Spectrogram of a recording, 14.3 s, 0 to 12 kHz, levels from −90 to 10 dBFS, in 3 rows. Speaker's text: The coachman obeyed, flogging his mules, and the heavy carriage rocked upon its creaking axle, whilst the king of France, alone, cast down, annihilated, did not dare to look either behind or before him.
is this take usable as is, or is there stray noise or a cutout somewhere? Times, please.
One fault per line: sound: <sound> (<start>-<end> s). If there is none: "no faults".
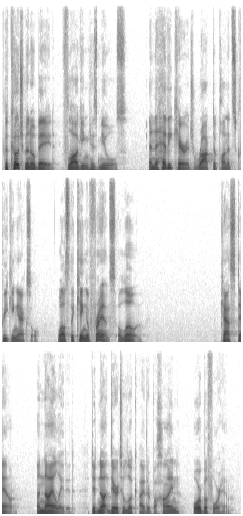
no faults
